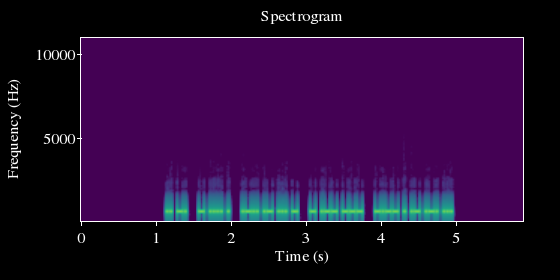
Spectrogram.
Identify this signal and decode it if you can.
Morse code, heard as a keyed tone, about 48 wpm, 700 Hz. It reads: IN THE LAST TWO YEARS
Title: Sets of 5 Words 50wpm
